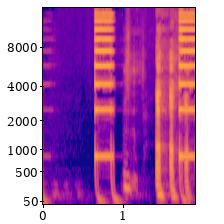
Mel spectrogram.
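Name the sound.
three electronic beeps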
